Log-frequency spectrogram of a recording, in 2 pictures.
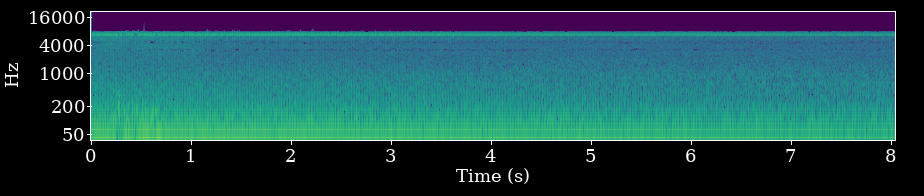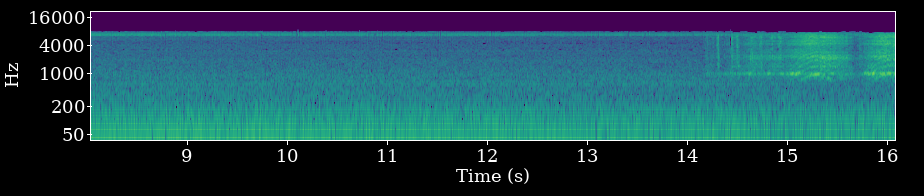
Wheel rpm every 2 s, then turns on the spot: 0, 0, 0, 0, 0, 0, 0, 40.
none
